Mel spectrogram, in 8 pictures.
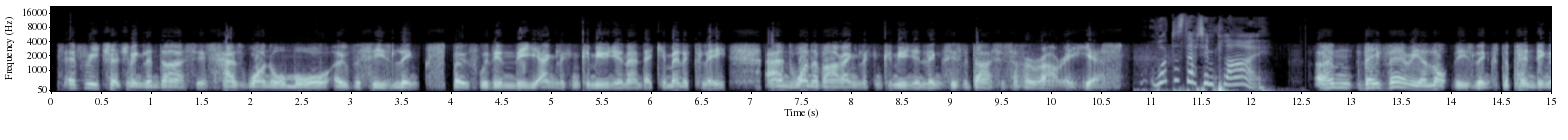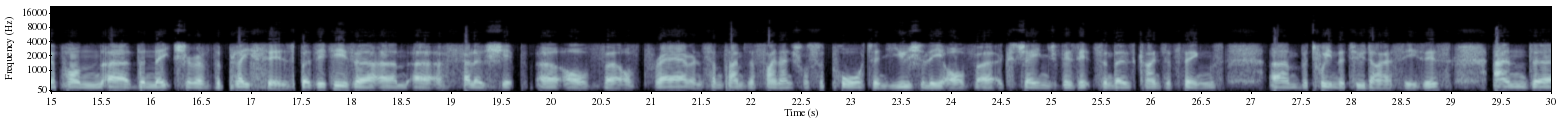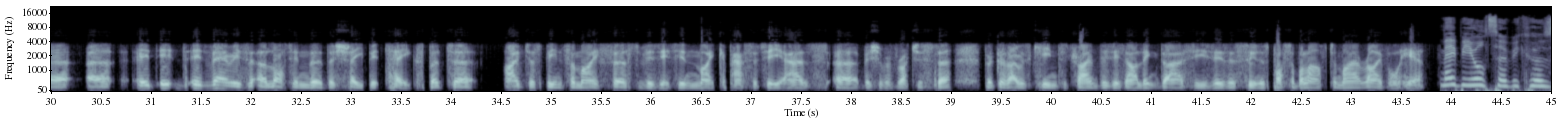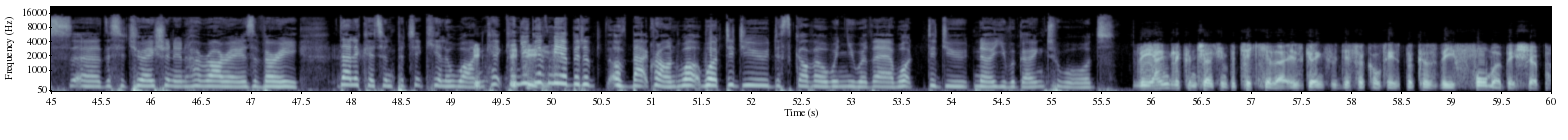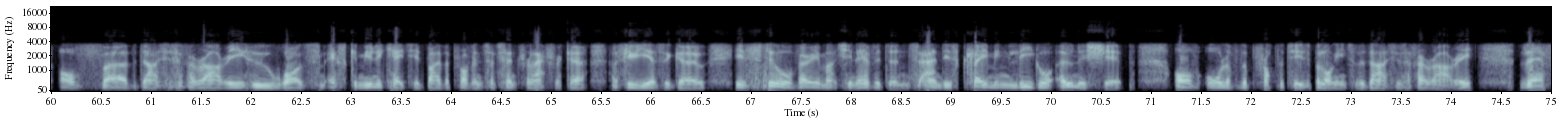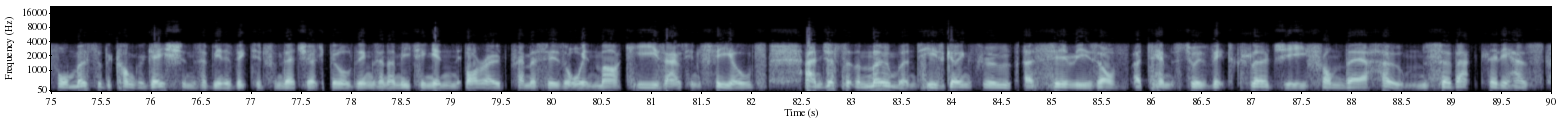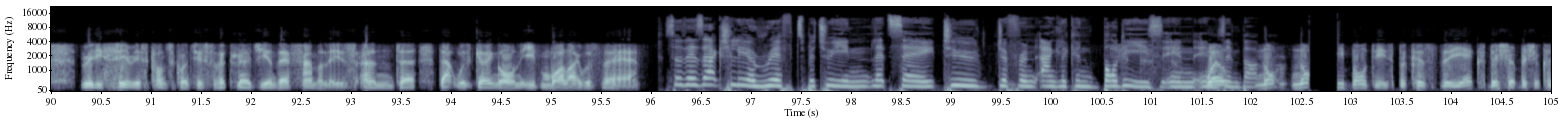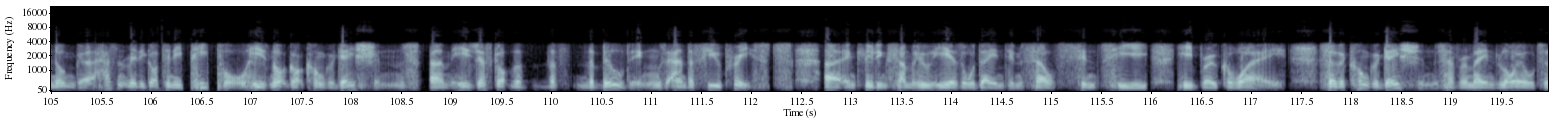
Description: Bishop Langstaff explains the special link that exists between Rochester and Harare, and speaks of the difficulties currently faced by Anglican Priests and their congregations in Zimbabwe... listen to the full interview...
